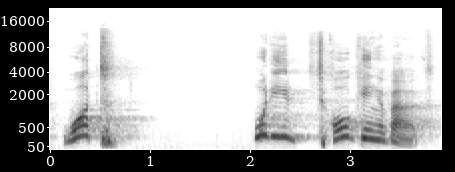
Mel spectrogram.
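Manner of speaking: high, loud mock disbelief; incredulous. Preacher mimicking a baffled listener, loud and high.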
